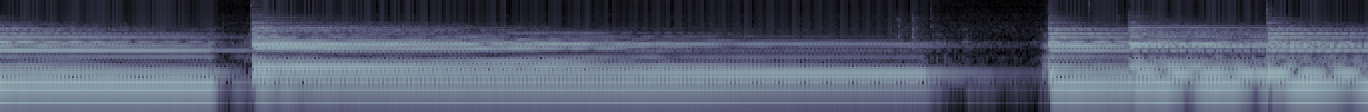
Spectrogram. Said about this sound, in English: Now we're going to tune the D string up to that note.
